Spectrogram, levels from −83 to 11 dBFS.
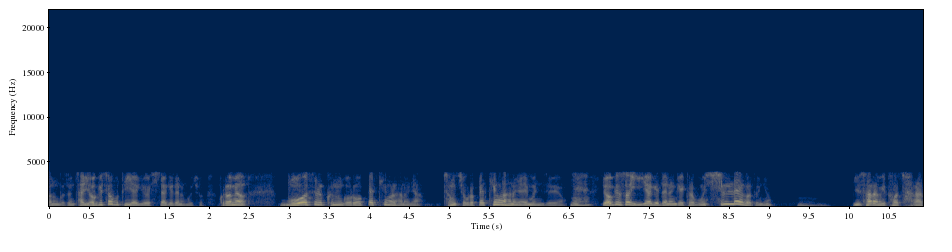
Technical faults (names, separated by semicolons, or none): GSM full-rate codec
